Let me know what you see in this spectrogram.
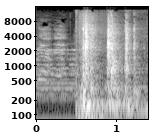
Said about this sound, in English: As today's action-packed drama begins, Aoife's hears a knock at his door just before midnight.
